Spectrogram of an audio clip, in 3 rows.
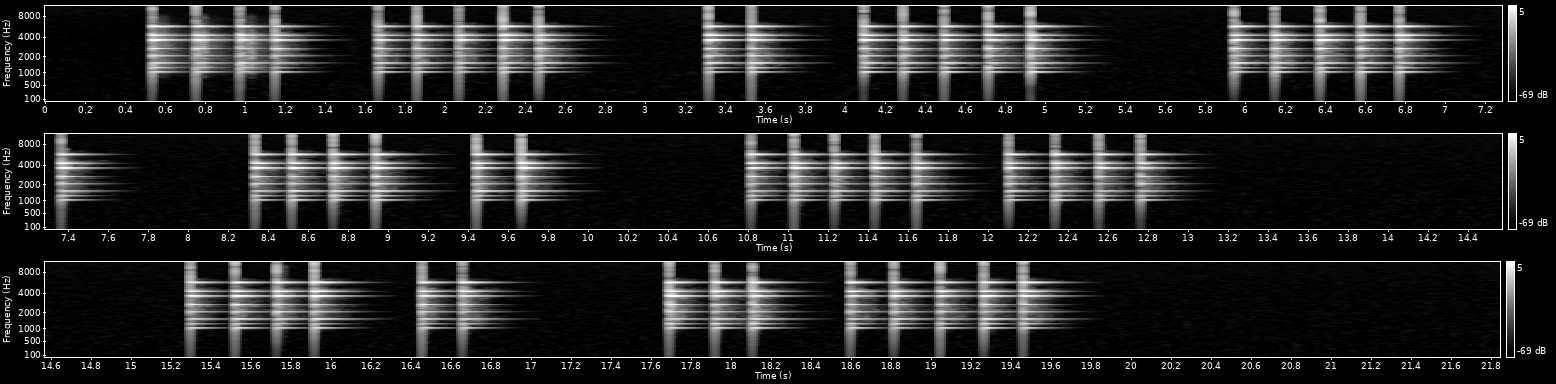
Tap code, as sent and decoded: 4-5 2-5 5-1 4-2 5-4 / 4-2 3-5
UJVRY RP

